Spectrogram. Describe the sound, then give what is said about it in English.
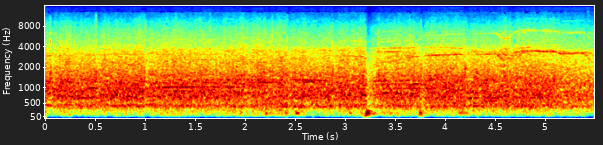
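A Lakers basketball arena crowd roars and cheers in one loud, unbroken wall of noise after Michael Cooper hits an 18-foot shot with 7 seconds left, with applause mixed in and a few shrill whistles rising near the end. “But listen to this crowd on Cooper's heroics.”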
